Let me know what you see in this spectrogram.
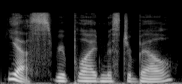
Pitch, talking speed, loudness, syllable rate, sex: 155 Hz, 130 wpm, -19 LUFS, 2.9 syllables/s, female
